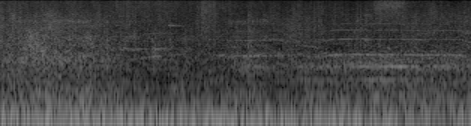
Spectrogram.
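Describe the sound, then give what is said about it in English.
A habitat bubble cracking open and flooding: a loud, sustained low rumble with strained metallic creaks and whining groans rising over it for several seconds, no voices. “That was the habitat bubble cracking open. It's flooding.”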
